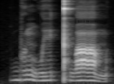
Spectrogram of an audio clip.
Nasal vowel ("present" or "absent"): absent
